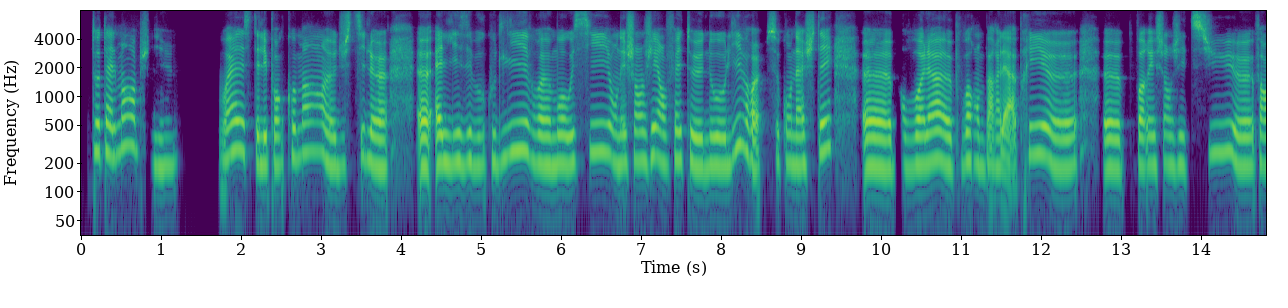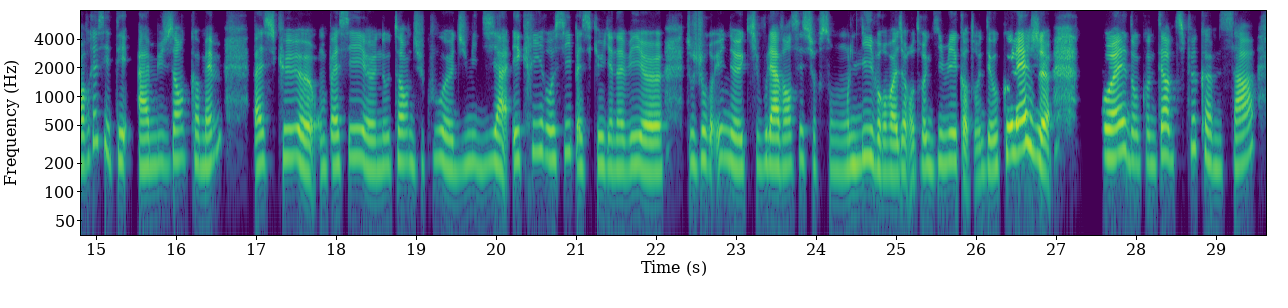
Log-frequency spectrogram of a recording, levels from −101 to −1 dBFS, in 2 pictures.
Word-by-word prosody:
Totalement, 265 +4 0
puis, 295 - -7 0.2
heu 190 +2 -12 0.5
ouais, 270 +3 +2
c'était 260 -6 -4
les 190 0 +1
points 190 0 -2
communs, 250 0 -2
heu, - - 0
du 185 +1 -8
style, 220 +3 -2
heu, 180 -2 +4 0.4
heu, 185 0 +7
elles 195 +1 +5
lisaient 200 +1 -3
beaucoup 190 +2 -8
de - - -10
livres, 260 -2 -2
heu, - - -3
moi 195 +1 0
aussi, 255 +7 -3
on 205 -4 -4
échangeait 210 +3 0
en 205 -2 0
fait, 215 +2 -4
heu, 185 -2 +2
nos 185 +1 -1
livres, 260 +6 0
ceux - - -1
qu'on 200 -2 -6
achetait, 195 +9 +1 0.4
heu, 180 -1 +5
pour 190 -2 -9
voilà, 195 +2 +4
heu, 185 - 0
pouvoir 205 +3 -2
en 195 -1 -5
parler 180 - 0
après, 245 0 0
heu, 180 -1 0 0.3
heu, 175 0 +3
pouvoir 190 -1 0
échanger 190 0 -4
dessus, 260 +6 -2
heu. 185 -1 +1
Enfin 190 - -2
en 190 - +3
vrai, 275 +12 -6
c'était 240 -11 -5
amusant 195 +4 -1
quand 195 -2 -4
même, 190 - -1 0.4
parce 195 +3 -1
que, 230 - -5 0.3
heu, - - -5
on 180 - -9
passait, 200 +4 -1
heu, 175 -1 0
nos 180 +2 -7
temps 205 +1 -1
du 190 -1 -10
coup, 220 +3 -7
heu, 180 -3 -1
du 175 +3 -7
midi 200 +1 -4
à 180 - +3
écrire 255 +5 -4
aussi 225 +3 -2
parce 180 -8 -5
qu'il 190 -1 -3
y - - -1
en 180 - -7
avait, 180 +2 0
heu, 165 -1 +6 0.3
toujours 205 +1 -3
une, 225 -1 -4
heu, 180 -2 +3
qui 180 +2 -9
voulait 195 0 +3
avancer 185 +3 +3
sur 190 -4 -6
«son 170 0 -7
livre,» 195 -2 -1
on 165 - -2
va 160 -1 +4
dire 170 +1 -2
entre 185 +4 -4
guillemets 200 +3 -2
quand - - -2
on 140 - -6
était 170 +2 -3
au 180 - -1
collège. 255 - +8 0.7
Ouais, 235 +3 +8
donc 205 -4 -6
on 200 - -6
était 195 +5 -1
un 240 -1 +5
petit 235 +2 -7
peu 290 - -5
comme 215 -10 -3
ça. 195 - +1
200 Hz, 205 wpm, -22 LUFS, 185-230 Hz, 0.7 s, collège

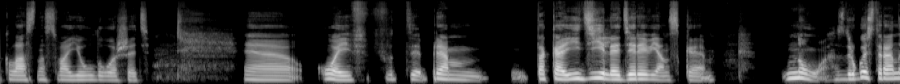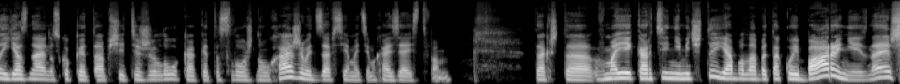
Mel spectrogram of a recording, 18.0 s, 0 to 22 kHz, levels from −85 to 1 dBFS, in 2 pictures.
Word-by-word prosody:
классно 165 -1 -4
свою 155 +1 -7
лошадь. 145 -3 -9 0.9
Э, 155 -3 -5 0.2
ой, 170 -6 +1
ф 155 - -15 0.2
вот 175 0 -14 0.3
прям 170 -5 -2 0.2
м, 245 +1 -19
такая 190 -2 +4
идиллия 195 -1 +4
деревенская. 160 -6 0 0.7
Но, 210 -8 0
с 165 +1 -13
другой 185 +7 +2
стороны, 205 -1 +2
я 190 0 +2
знаю, 185 0 0
насколько 165 0 -7
это 155 0 -4
вообще 155 +2 -4
тяжело, 165 +3 -6
как 155 -3 -6
это 155 0 -9
сложно 155 -1 -7
ухаживать 210 - +1
за 155 -1 -1
всем 155 0 -9
этим 145 0 -10
хозяйством. 145 -4 -6 0.8
Так 170 -2 -1
что 155 -3 +1
в 170 - -8
моей 210 +2 +5
картине 205 +1 +2
мечты 200 +8 -1
я 210 -5 +5
была 190 -1 0
бы 185 - -1
такой 190 0 +1
барыней, 200 - +6
знаешь, 230 +8 +3
170 Hz, 140 wpm, -22 LUFS, 155-195 Hz, 0.9 s, барыней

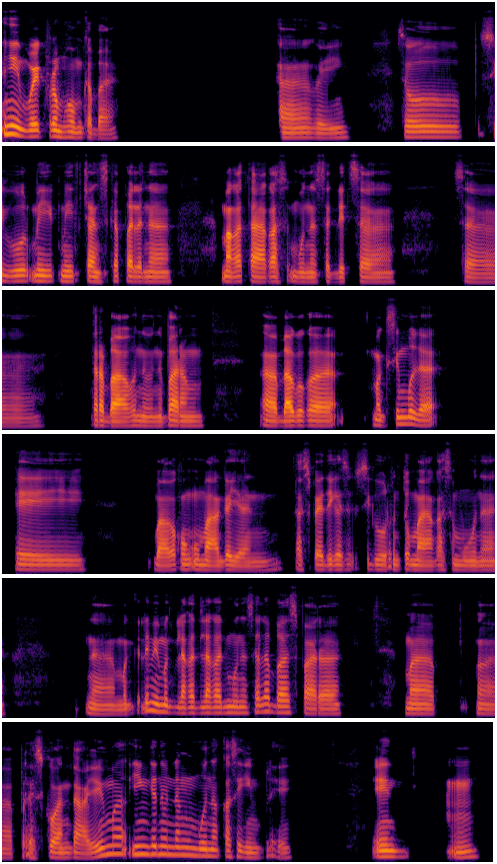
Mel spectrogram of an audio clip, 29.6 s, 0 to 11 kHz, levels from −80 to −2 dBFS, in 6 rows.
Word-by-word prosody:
Ano 195 - +5
yun, 175 -6 +8
work 145 0 +8
from 140 -3 +4
home 120 -2 0
ka - - -1
ba? 100 +3 -4 1.6
Ah, 115 0 +1
okey. 110 +1 -5 0.5
So 130 - -1 0.7
siguro 130 -7 -1
may 125 -1 +1
may 120 -1 0
chance 115 -3 +1
ka - - -3
pala 115 -1 +3
na 110 -1 +2 0.6
makatakas 115 -2 +4
muna 110 -1 -2
saglit 105 +1 -3
sa 105 -1 -1 0.6
sa 110 - -2 1.1
trabaho 105 +2 +5
'no, 105 -1 -2
na 105 - -3
parang, 110 -1 +3 0.6
ah, 110 -2 +6
bago 110 +2 +5
ka 110 -1 +3 0.3
magsimula 135 +2 +1 0.7
eh, 110 -1 0 0.7
'bawa 105 +1 +1
kong 115 -1 -2
umaga 110 0 +3
'yan, 100 +3 -5
ta's 110 -3 -5
puwede 110 0 +2
ka - - +1
si 115 - -11
sigurong 115 -1 -5
tumakas 110 -1 -1
muna 105 -1 -4 0.8
na 105 -2 -3
mag 105 +1 -5
alam - - -1
mo 185 - 0
'yun, 160 - 0
maglakad-lakad 130 +1 +1
muna 135 -1 -2
sa - - -2
labas 145 -4 0
para 110 -1 +1 0.7
ma 110 -1 +2 0.4
mapreskuhan 110 +1 -2
ka. 110 -3 +2
'Yung 155 - +1
ma 200 - 0
'yung 190 0 +1
gano'n 190 -1 +1
lang 175 0 -1
muna 155 -2 -1
ka 140 -1 -4
simple 115 -4 -6 0.8
and 135 -1 +3 0.4
mm. 125 +4 -1
115 Hz, 130 wpm, -26 LUFS, 110-130 Hz, 1.6 s, yun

